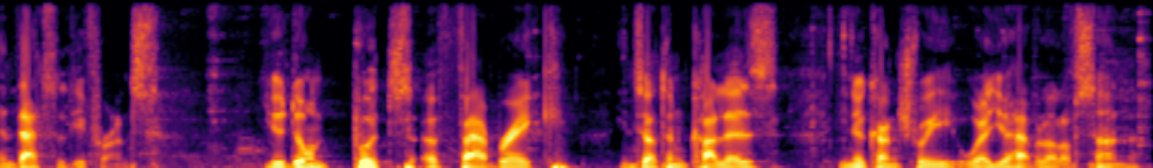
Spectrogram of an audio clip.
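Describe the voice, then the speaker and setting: At a moderate pace, a man with a French accent speaks in a medium pitch with ordinary pitch variation. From France. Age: 70s. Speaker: textile company creative director. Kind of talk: audience Q&A at a panel. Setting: stage with audience.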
